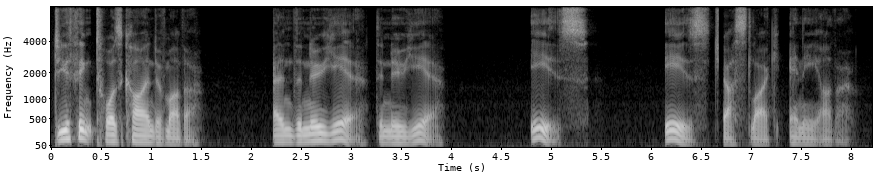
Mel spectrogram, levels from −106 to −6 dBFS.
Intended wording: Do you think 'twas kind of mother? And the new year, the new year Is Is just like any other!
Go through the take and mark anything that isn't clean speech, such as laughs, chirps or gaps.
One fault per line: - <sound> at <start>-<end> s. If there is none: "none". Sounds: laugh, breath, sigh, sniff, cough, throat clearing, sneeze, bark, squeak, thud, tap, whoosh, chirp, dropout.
- dropout at 6.7-6.7 s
